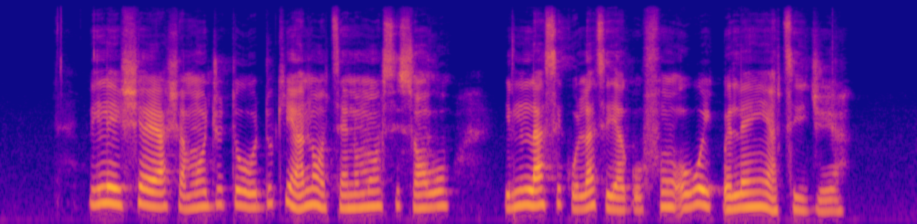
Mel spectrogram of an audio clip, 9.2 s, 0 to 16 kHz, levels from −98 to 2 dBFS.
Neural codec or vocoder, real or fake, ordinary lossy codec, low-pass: codec, 44.1 kHz, 7.8 kbps, Pupu-Codec; fake; none; 14.4 kHz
